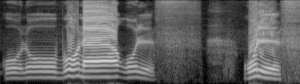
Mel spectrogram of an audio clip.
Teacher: jangan cuman gul, tapi fa-nya juga ikut mati ketika kita waqaf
